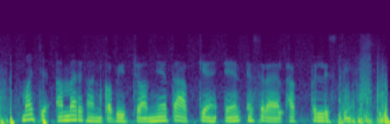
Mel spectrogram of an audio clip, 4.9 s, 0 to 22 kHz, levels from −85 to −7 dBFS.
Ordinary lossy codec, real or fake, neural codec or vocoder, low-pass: none; real; none; 7.2 kHz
